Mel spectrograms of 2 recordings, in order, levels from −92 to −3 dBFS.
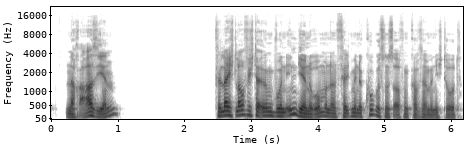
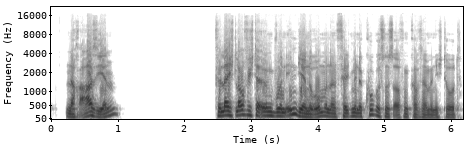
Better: first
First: none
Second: distortion; slight; 4% of the sound clipped

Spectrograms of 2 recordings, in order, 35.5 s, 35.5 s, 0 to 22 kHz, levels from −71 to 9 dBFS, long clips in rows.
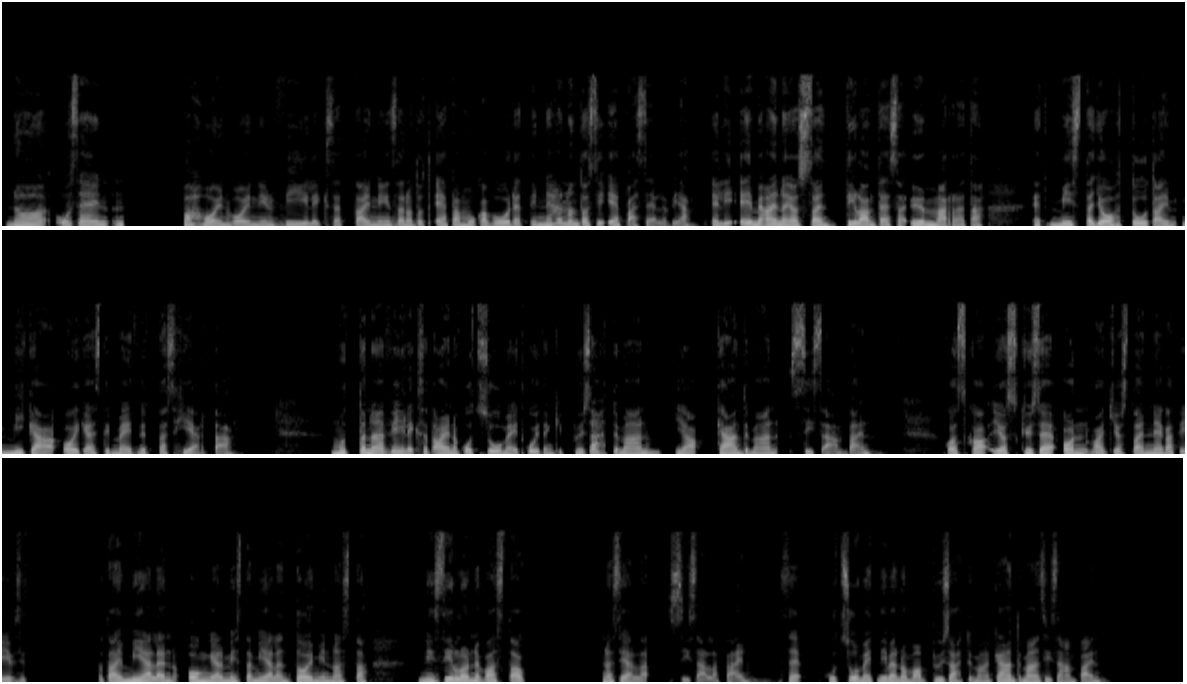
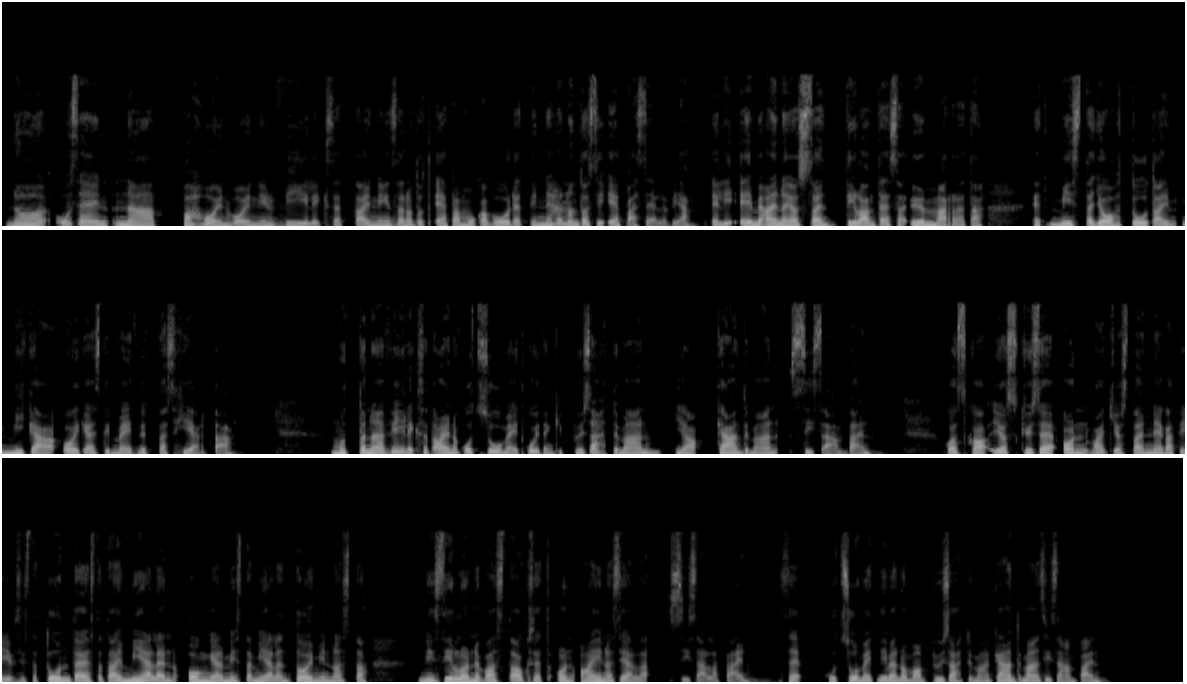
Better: second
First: audio cutting out; at 1 s for 0.5 s, at 24 s for 0.5 s and at 29 s for 1 s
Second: none

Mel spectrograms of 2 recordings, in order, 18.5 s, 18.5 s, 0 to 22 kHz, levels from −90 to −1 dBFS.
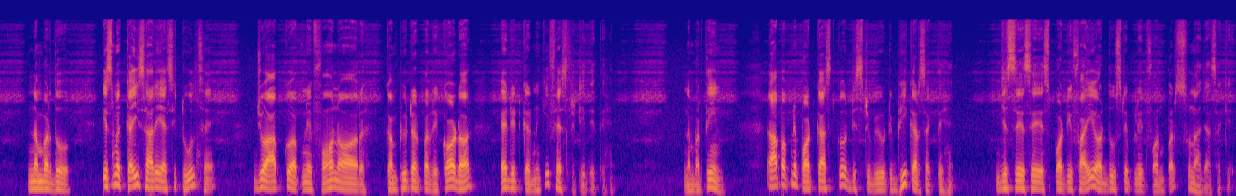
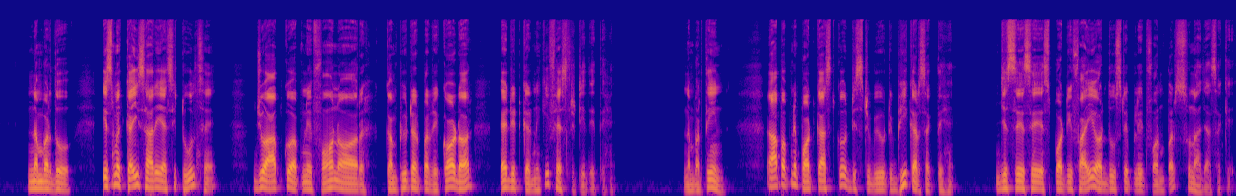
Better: second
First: hiss; faint; throughout; 20 dB below the speech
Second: none

